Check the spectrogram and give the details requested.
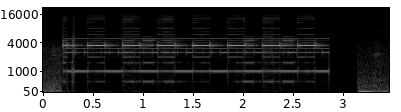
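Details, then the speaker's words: Eight rapid, evenly spaced electronic beeps, about 170 a minute, in a quiet room; heart monitor (electrocardiogram) beeping. "Pernahkah kalian mendengar bunyi seperti tadi? Di manakah biasanya kalian mendengarkan bunyi seperti ini? Ya, ini adalah alat yang namanya elektrokardiogram. Alat ini digunakan untuk merekam ritme detak jantung kita."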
